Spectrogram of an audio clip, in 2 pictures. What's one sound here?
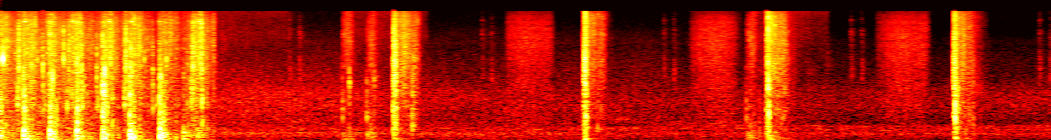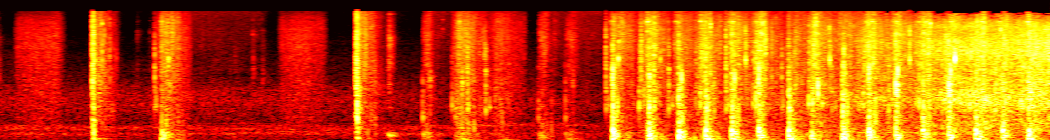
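Quick footsteps thud on hollow wooden planks.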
